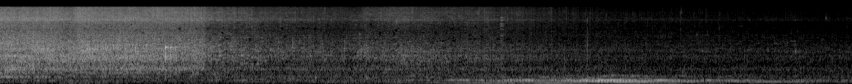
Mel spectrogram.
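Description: Ground spice paste hits hot oil with frying cumin seeds in a pan and sets off a loud, bright sizzling hiss. It gradually settles into a softer, steady frying crackle over a low background rumble.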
